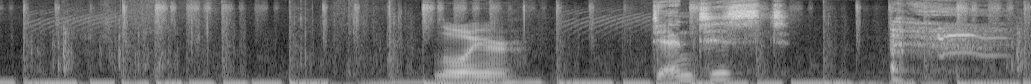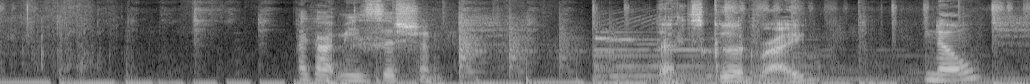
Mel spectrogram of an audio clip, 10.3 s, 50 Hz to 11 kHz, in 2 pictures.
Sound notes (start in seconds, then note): 4.4 laughing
